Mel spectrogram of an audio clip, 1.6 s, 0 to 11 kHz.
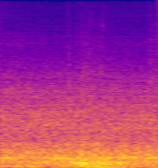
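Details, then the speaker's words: Toyota RAV4 cruising at 40 mph after a transmission swap: steady low road and engine rumble with no shudder, whine or knocking, the earlier vibration noise gone; the old transmission was the cause. "got the new transmission and there's a world of difference in us just like it was crazy like right now driving at 40 miles an hour and it drives and no noise no nothing so that's awesome"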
